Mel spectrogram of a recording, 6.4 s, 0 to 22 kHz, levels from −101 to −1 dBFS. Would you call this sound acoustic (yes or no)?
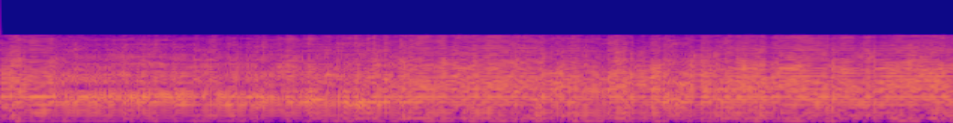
no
